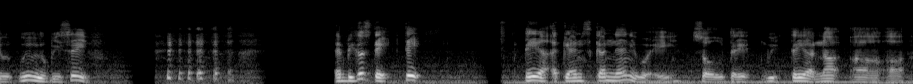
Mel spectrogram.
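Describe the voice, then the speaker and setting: A man's voice: medium pitch, warm tone, husky. A man from Hong Kong with a Hong Kong accent, a Cantonese speaker hosting his own channel in English, chatting casually with many fillers and restarts. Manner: rambling, many fillers and restarts, chuckles often. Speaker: channel host. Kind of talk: casual commentary livestream. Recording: dull lo-fi sound with faint noise.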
